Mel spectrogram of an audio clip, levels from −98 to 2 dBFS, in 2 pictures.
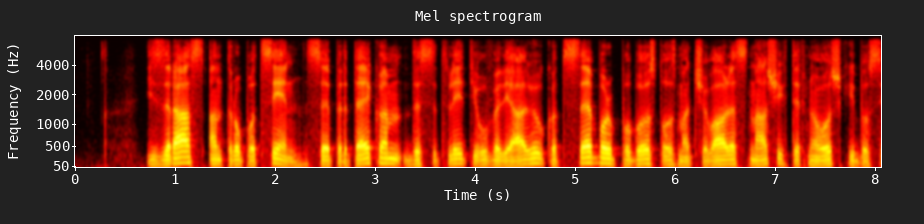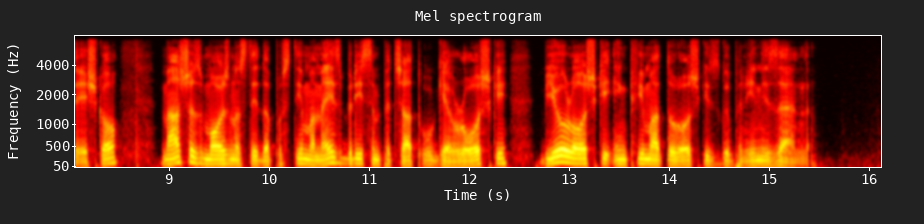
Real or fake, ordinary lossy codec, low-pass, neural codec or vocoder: fake; none; 7.2 kHz; codec, 24 kHz, 0.9 kbps, WavTokenizer, medium speech release version 1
